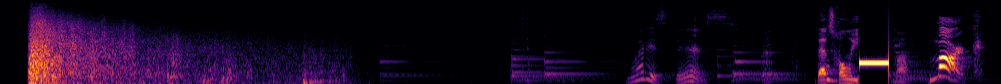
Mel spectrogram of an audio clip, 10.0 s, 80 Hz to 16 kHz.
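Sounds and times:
thunder rumbling: 0.3s - 3.8s.

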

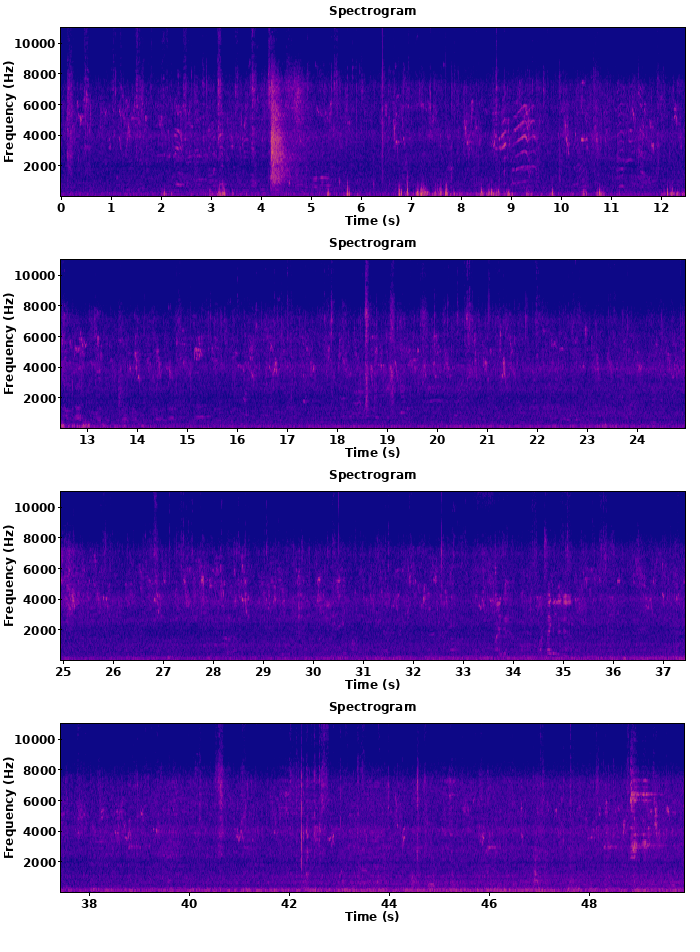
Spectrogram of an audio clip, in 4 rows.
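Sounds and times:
distant locomotive rumble: 39.1s - 49.9s.

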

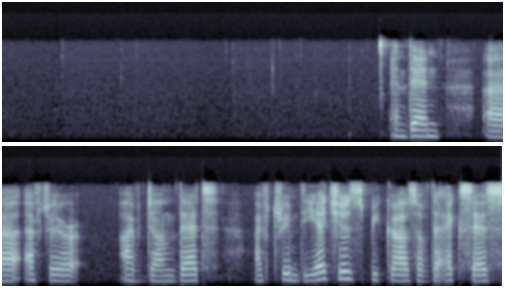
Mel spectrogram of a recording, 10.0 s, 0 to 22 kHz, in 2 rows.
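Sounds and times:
person speaking: 3.8s - 10.0s.

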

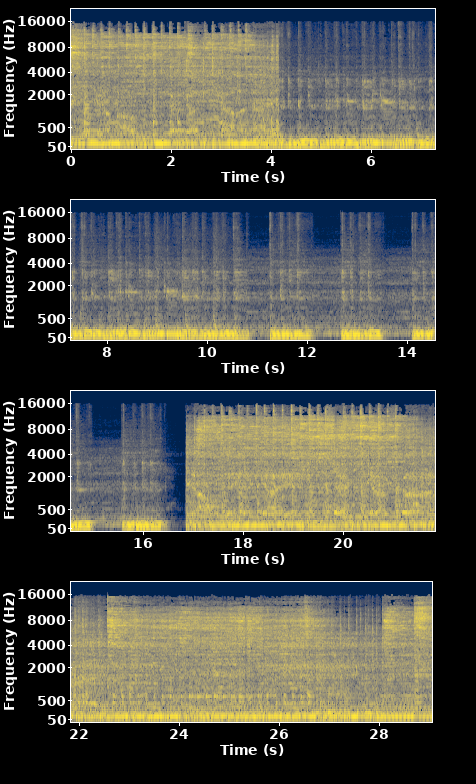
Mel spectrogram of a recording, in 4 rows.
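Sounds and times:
electric bass guitar: 0.0s - 29.0s
heavy metal band playing: 0.0s - 29.0s.

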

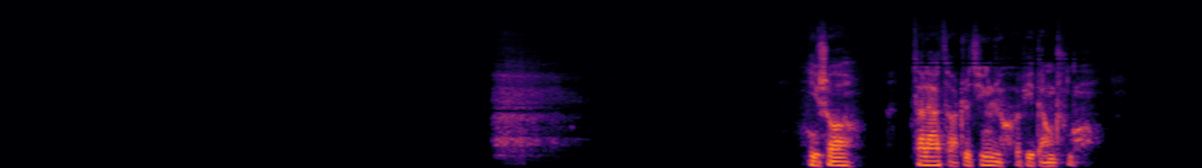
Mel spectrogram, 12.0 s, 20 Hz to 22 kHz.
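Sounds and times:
person sighing: 4.9s - 5.8s.

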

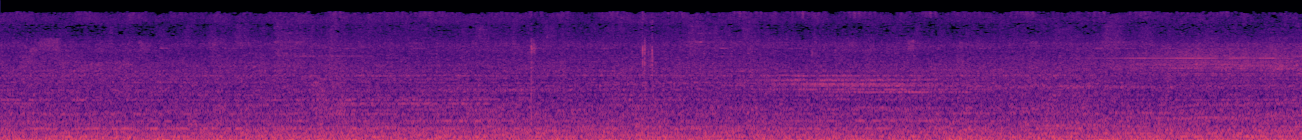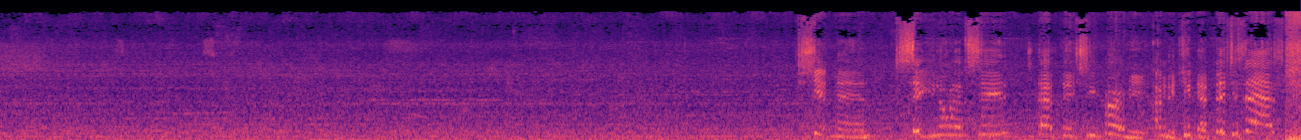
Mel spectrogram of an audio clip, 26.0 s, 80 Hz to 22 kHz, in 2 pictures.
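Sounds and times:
rumbling electronic drone: 18.2s - 26.0s.

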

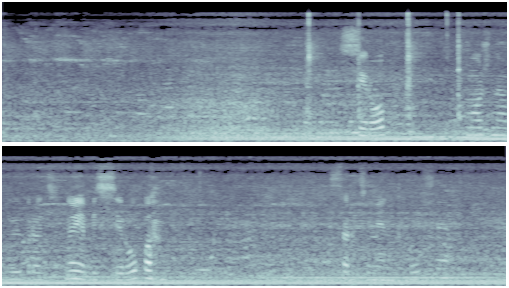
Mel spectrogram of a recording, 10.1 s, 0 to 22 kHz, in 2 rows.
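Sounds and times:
vending machine motor hum: 0.0s - 10.0s.

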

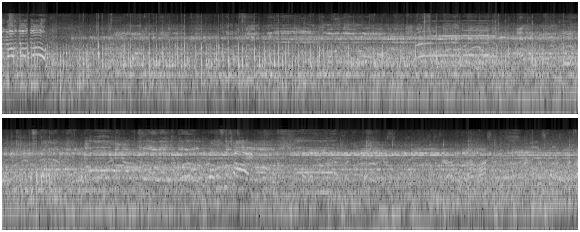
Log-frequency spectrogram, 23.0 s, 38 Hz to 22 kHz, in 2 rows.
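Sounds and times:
crowd voices: 0.0s - 23.0s
music playing: 0.0s - 23.0s.

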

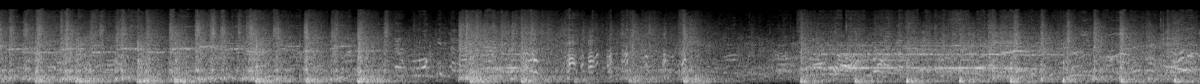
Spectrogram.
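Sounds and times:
bass drum beat: 0.0s - 7.2s, 8.0s - 12.0s
military marching band playing: 0.0s - 7.4s, 8.0s - 12.0s
crowd voices: 0.0s - 12.0s.

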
